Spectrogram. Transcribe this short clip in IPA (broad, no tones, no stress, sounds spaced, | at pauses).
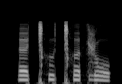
ɛ ǀʰ ɯ ǀʰ ə θ ʐ o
